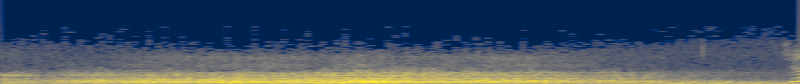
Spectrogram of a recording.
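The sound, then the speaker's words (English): A car backing out of a driveway into the street, heard as a steady engine drone with a gently wavering pitch that holds loud and then eases slightly toward the end. “That was one of my best backing jobs. Clear out of the driveway and into the street, and I didn't lay a wheel on one petunia.”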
